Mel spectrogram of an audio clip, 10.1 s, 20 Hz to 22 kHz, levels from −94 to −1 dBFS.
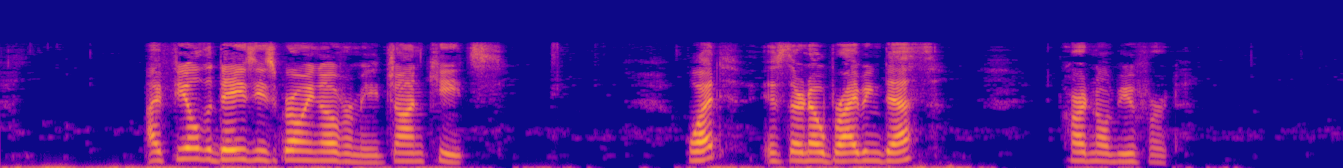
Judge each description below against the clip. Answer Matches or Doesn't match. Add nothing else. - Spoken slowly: Matches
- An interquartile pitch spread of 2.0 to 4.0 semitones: Matches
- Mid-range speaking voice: Doesn't match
